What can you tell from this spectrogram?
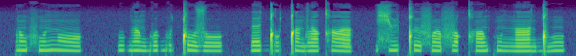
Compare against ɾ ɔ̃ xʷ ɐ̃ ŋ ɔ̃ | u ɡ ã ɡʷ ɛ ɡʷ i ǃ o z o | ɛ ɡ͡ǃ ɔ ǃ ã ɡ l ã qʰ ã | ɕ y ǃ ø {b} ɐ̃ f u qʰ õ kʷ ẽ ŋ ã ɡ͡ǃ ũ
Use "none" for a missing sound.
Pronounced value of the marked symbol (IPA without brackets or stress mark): f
